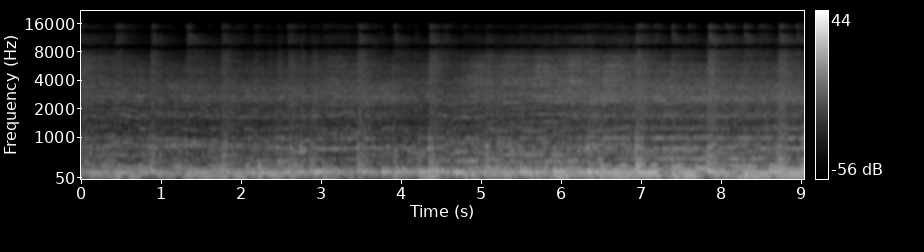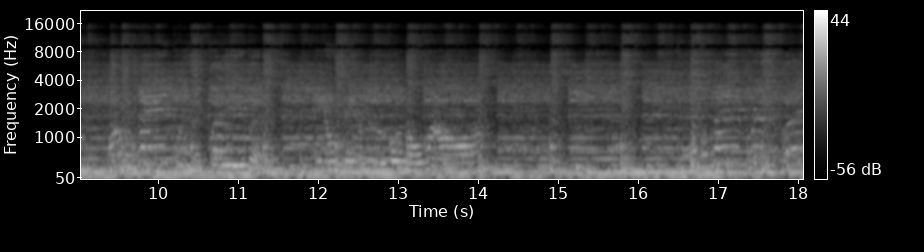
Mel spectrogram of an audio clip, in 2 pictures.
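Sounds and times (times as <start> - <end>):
bass guitar: 0.0 - 18.0
drum kit beat: 0.0 - 18.0
electric guitar: 0.0 - 18.0.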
